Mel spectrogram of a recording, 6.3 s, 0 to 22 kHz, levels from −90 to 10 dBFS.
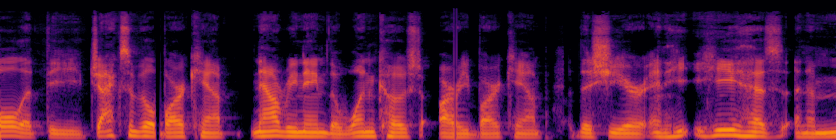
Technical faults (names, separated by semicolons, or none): block of digital silence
